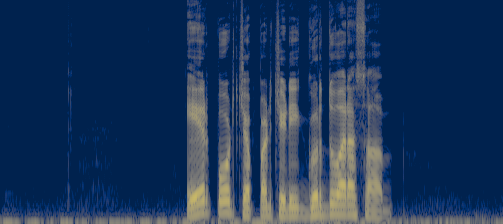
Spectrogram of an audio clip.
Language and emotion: Punjabi, neutral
